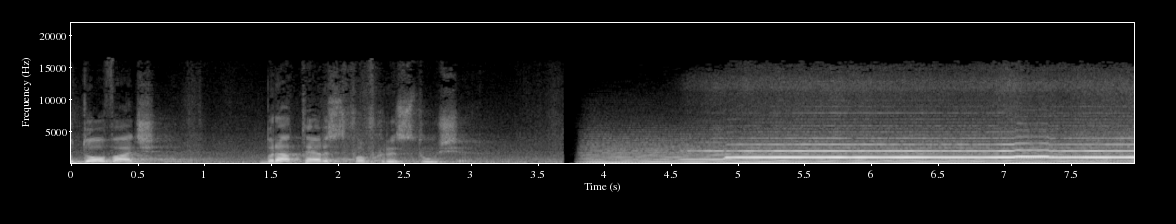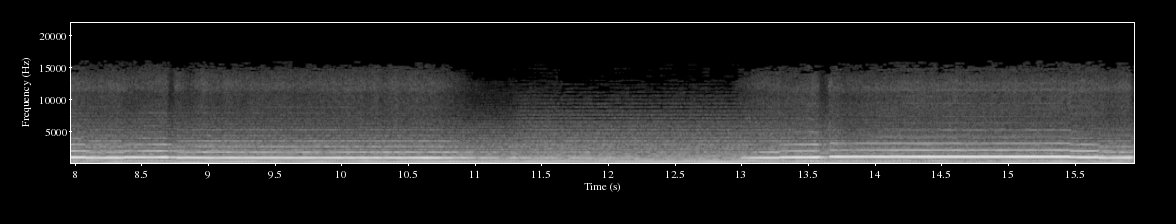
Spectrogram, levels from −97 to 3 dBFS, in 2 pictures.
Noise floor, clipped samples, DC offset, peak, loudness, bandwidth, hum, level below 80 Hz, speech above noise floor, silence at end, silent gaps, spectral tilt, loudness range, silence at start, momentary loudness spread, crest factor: -47 dBFS; under 0.1%; under 0.1%; -4 dBFS; -13 LUFS; 12.5 kHz; none; -42 dBFS; 24 dB; 0 s; none; -6 dB/octave; 16 LU; 0 s; 19 LU; 10 dB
